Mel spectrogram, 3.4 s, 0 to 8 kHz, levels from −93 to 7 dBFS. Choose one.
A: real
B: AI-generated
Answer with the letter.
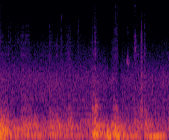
A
